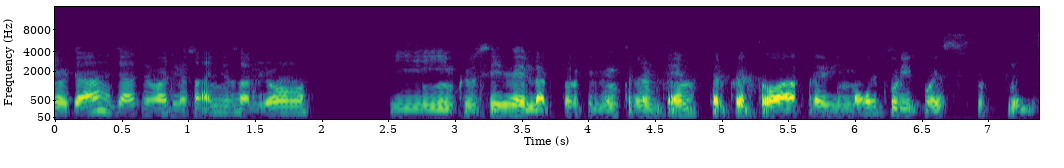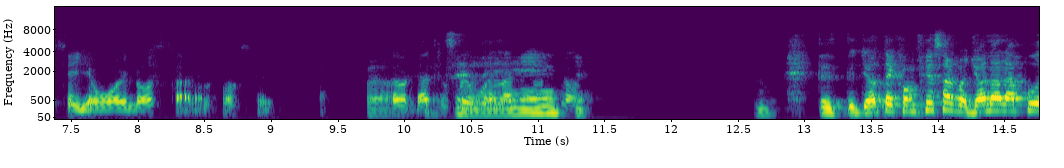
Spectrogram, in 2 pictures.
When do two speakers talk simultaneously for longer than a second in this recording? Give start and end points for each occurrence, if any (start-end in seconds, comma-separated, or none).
9.8-11.3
